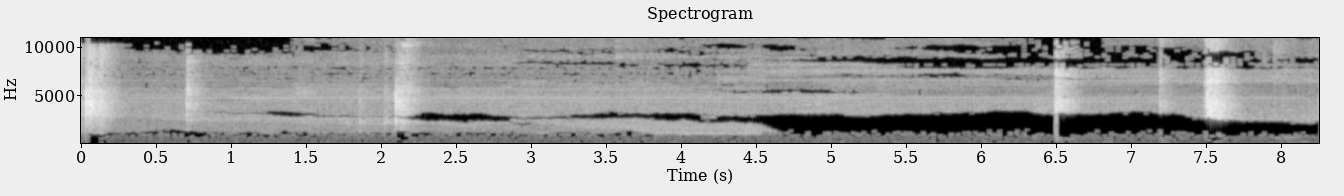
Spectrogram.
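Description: Mahjong tiles clacking on the table as players draw and discard: about six sharp, separate clacks, with a quick cluster of the loudest near the end.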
